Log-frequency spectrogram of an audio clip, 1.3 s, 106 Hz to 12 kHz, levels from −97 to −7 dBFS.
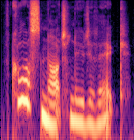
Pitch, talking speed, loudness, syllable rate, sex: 235 Hz, 180 wpm, -14 LUFS, 5.4 syllables/s, female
